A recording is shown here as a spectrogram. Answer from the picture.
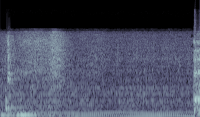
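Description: A steady low electrical hum, with a short low thump just after the start.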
